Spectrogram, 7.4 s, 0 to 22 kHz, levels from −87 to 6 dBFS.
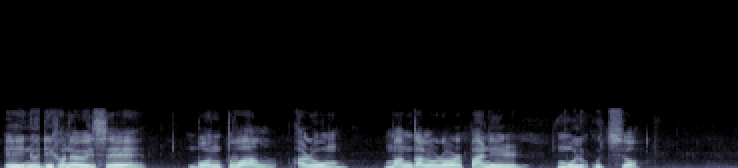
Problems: none marked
